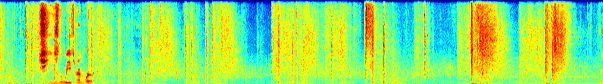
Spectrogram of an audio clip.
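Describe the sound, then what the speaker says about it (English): Rapid gunfire and booming shots from Starfield, played on PC in a wooded area, crackle in repeated loud bursts through a tree line while someone talks over the action. "Shooting at these guys through the tree line"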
